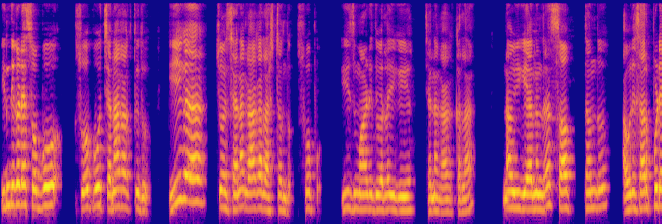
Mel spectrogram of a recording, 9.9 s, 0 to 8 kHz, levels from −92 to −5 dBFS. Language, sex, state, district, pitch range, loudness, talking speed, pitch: Kannada, female, Karnataka, Bellary, 200-260 Hz, -16 LUFS, 110 wpm, 215 Hz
